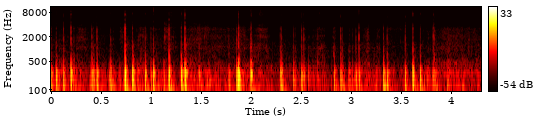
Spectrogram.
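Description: Long polished fingernails on both hands tap and scratch the plastic bubble-wrap surface of a flat padded envelope lying on a table. The result is a quick, irregular run of dry, soft clicks and scrapes with a dull, low-heavy body, each dying out almost at once.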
